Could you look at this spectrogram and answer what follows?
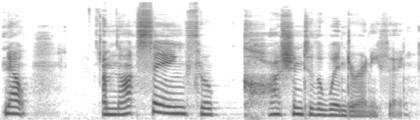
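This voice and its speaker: A woman playing a calm, seductive vampire in an ASMR roleplay, soothing and hypnotic, often slipping into a whisper. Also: medium pitch, unhurried, vocal fry, lo-fi sound. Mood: frank, curious.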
